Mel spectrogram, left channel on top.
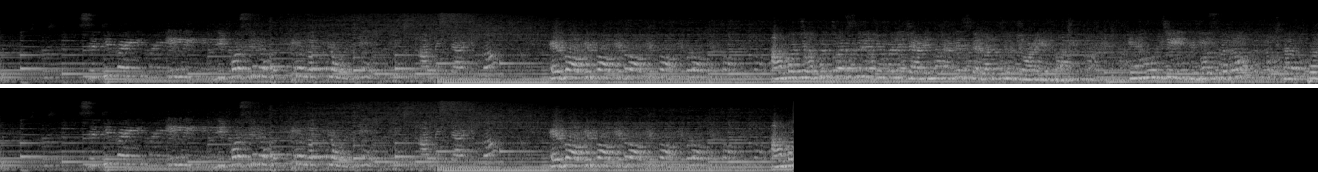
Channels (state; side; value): drops out; right; at 8.0 s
